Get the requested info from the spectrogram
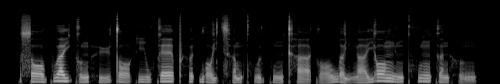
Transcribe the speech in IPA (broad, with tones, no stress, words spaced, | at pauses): sɔː˧kʷaː˥jkʊ˨˥ŋhyː˨˥ t̪ɔː˨kiː˧wkɛː˥ pʰɵ˧t̚ wɔː˨˩jt͡sʰɐ˨˩mkʷʰɐ˨j kʷɪ˨˥ŋkʰaː˨˩kɔː˨˥ wɐ˨˩jŋaː˨˥jɔː˥ŋɪ˨˧ŋ kʷʰɐ˥ŋkɐ˨˧n hʊ˨˩ŋ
